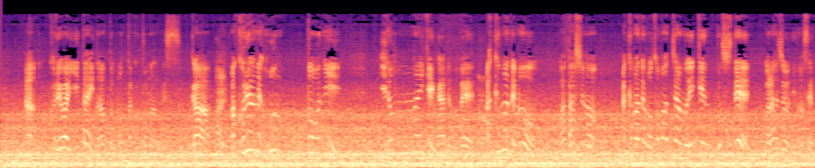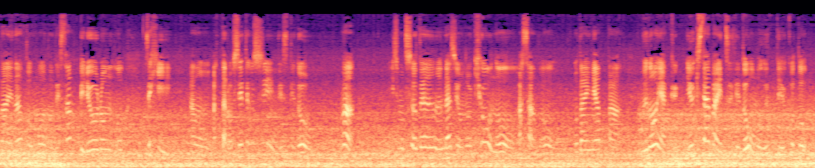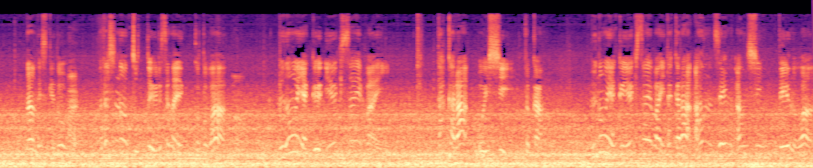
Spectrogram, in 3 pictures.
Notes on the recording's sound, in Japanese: 車の中で収録してます！騒音うるさいかも！ごめんなさい！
